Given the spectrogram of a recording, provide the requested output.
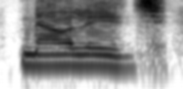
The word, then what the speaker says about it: knowledge: মনে করেন এই যে এটা দেখেন, KNOWLEDG, এখানে দুইটা প্রনাউন্স সাইলেন্ট থাকবে। তাহলে আমরা কি বলি এটাকে? যে ক্যান নলেজ বলি, আমরা কি বলি? নলেজ। তাহলে নলেজে কেটাও সাইলেন্ট কিন্তু ডিটাও সাইলেন্ট। ওকে, এইভাবে অনেকগুলো ওয়ার্ড আছে, এখানে শুনেন কেমনে এগুলোকে বলে যায়।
